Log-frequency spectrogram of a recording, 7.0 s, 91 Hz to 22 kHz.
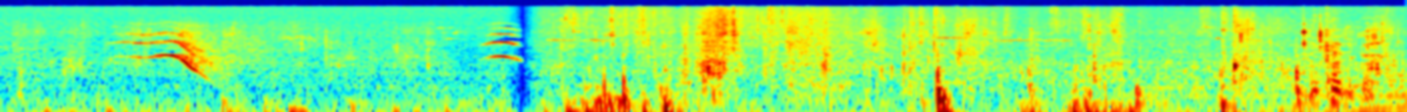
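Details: Bull elk on September 7, 2018, during an archery hunt, bugles from a ridge point between two basins in reply to calls: a brief high whistle sliding down and a short grunt. It was close, not mature, and tentative.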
